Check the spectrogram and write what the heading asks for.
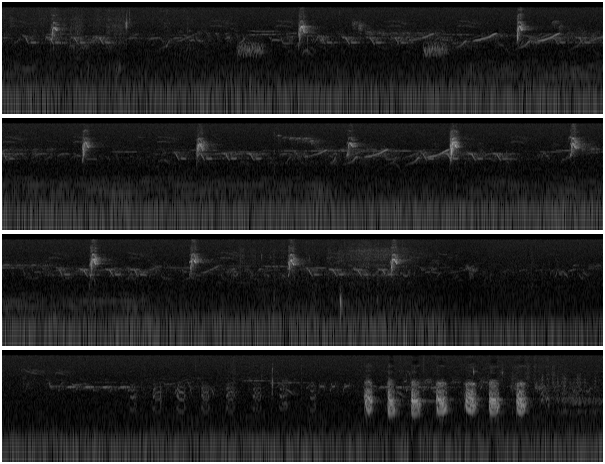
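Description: Wild turkey calling: a loud run of about eight evenly spaced calls, roughly four a second, near the end, with songbirds chirping and sharp calls every second or two before it.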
